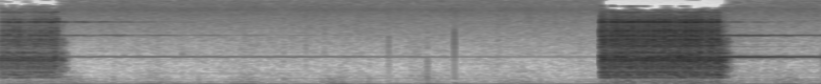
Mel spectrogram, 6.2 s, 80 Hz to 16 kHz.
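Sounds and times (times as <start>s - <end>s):
telephone bell ringing on a desk: 0.0s - 1.2s, 4.5s - 6.1s
quiet steady hum: 0.0s - 6.1s.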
